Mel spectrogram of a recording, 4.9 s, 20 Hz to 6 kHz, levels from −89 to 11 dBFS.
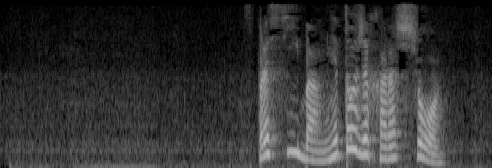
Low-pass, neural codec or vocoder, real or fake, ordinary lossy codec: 5.4 kHz; none; real; MP3, 24 kbps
